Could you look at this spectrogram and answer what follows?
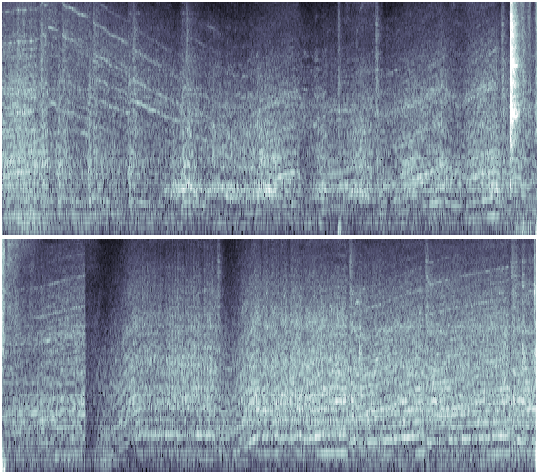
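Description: Porsche Cup race car engine in Assetto Corsa EVO, a loud steady engine note rising and falling through gear changes, revving up repeatedly with no talk over it.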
